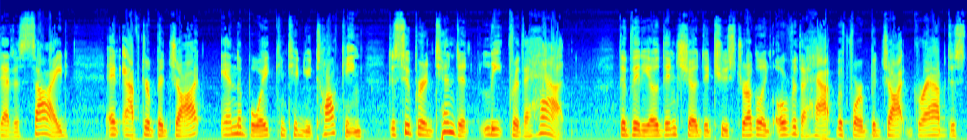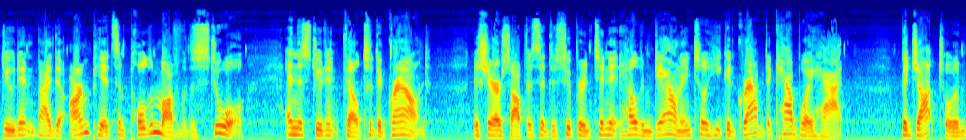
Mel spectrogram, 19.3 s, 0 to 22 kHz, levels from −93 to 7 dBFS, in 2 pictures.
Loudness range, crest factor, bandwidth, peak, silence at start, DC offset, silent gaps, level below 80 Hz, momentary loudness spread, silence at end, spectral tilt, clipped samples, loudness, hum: 1 LU; 16 dB; 15.5 kHz; -2 dBFS; 0 s; under 0.1%; none; -44 dBFS; 6 LU; 0 s; -4.5 dB/octave; under 0.1%; -17 LUFS; none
